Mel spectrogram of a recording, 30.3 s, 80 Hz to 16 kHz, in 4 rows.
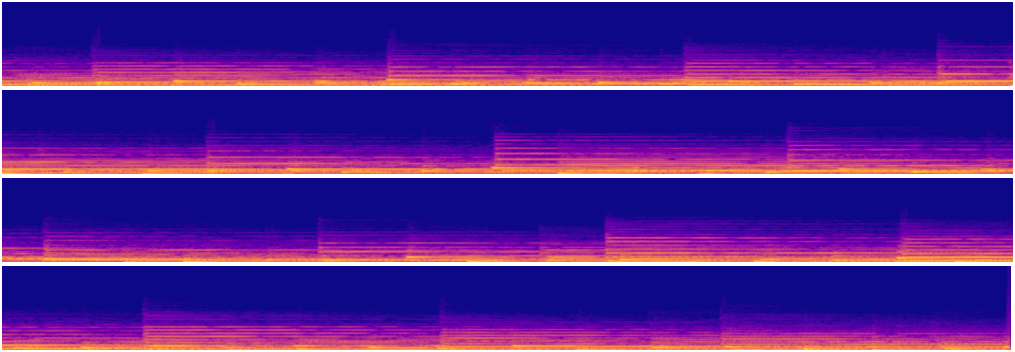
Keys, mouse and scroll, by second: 2.3-3.3 drag, 3.7-4.8 drag, 6.3 click, 8.1 click, 11.1 click, 11.7 click, 14.2 click, 15.6-16.6 drag, 16.8-17.8 drag, 18.3-19.4 drag, 20.2-21.2 drag, 21.7 click, 24.5 click, 24.9 shift+click, 25.5 alt+click, 26.8 click, 27.5 click, 28.0 alt+click, 30.0 click.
